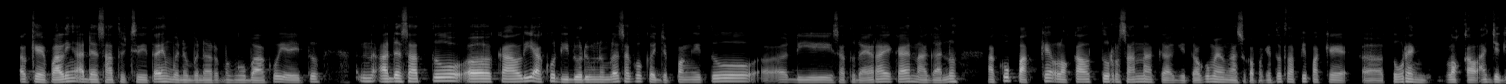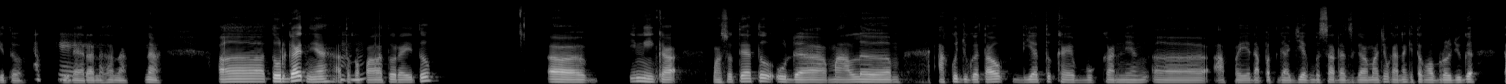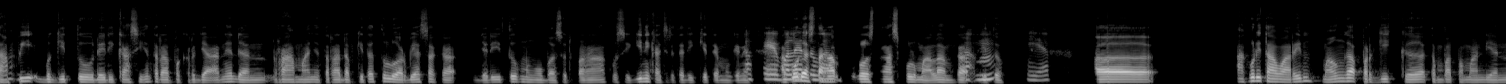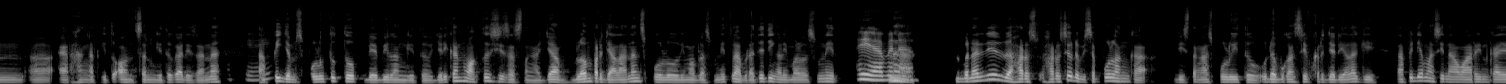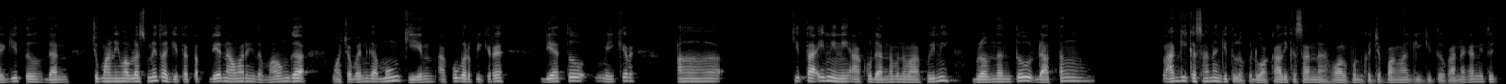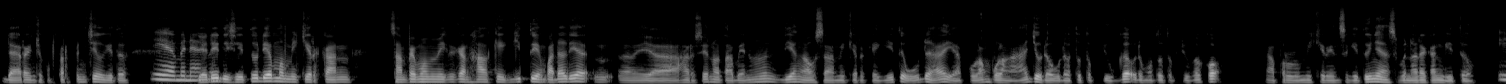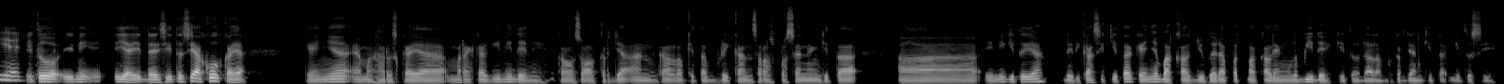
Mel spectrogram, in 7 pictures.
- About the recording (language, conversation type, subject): Indonesian, podcast, Pernahkah kamu mengalami pertemuan singkat yang mengubah cara pandangmu?
- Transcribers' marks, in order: "tur yang" said as "tureng"; "Nagano" said as "Nasana"; in English: "tour guide-nya"; tsk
